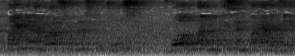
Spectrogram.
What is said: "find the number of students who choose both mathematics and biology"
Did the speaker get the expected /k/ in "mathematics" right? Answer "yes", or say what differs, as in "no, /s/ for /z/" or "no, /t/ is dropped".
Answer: no, /k/ is dropped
